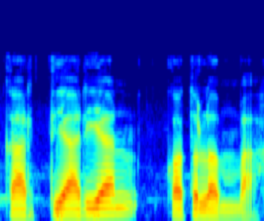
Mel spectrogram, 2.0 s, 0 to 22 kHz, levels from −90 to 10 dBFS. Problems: none marked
